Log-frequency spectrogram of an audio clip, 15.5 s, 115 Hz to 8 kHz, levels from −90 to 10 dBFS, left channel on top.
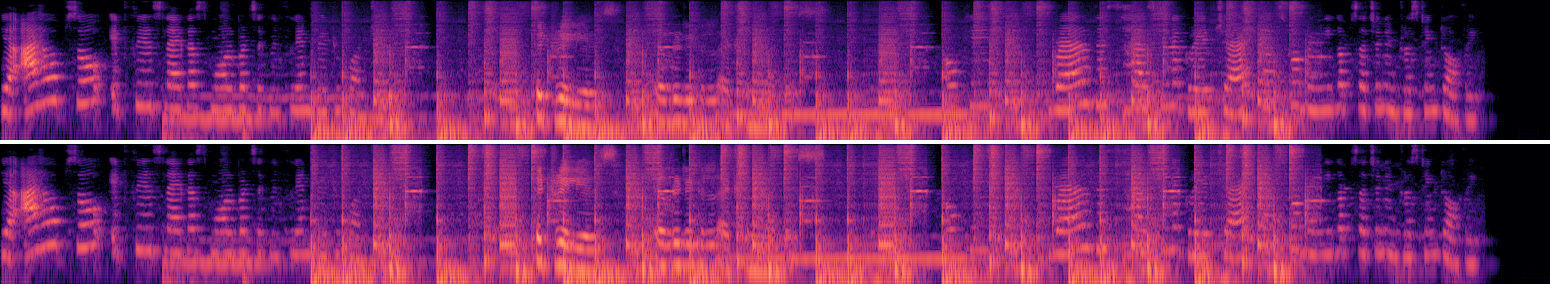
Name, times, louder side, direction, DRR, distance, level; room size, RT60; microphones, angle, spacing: voice 1, 0.0-4.1 9.4-10.0 10.5-14.8, left 2 dB, 10° left, 0.4 m, -27 dB
sound 1, 1.6-12.4, left 1 dB, 55° left, 1.0 m, -36 dB
sound 2, 3.1-13.2, right 2 dB, 85° right, 0.9 m, -22 dB
voice 2, 4.7-6.2 6.5-8.2 13.8-13.9, right 2 dB, 55° right, 0.8 m, -25 dB
10.0 x 5.5 x 4.4 m
head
